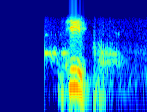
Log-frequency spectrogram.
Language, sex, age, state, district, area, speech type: Hindi, female, 30-45, Uttar Pradesh, Pratapgarh, rural, conversation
